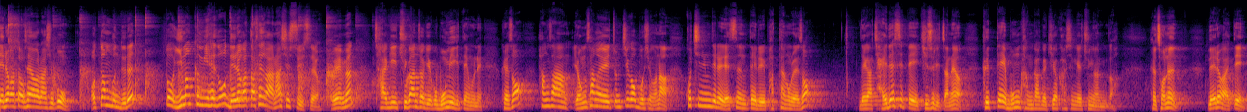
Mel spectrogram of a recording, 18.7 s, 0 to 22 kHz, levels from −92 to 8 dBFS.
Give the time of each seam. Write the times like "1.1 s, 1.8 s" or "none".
none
